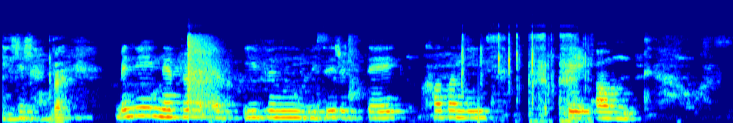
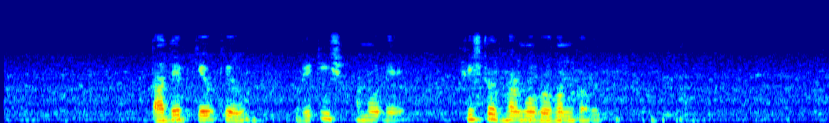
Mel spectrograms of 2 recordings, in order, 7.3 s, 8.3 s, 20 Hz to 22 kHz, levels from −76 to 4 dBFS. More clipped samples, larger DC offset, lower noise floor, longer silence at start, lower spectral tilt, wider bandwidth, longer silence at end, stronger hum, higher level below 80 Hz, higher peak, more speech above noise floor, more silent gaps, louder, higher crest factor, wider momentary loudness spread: neither; neither; about the same, -48 dBFS vs -48 dBFS; second, 0 s vs 1.5 s; second, -4.5 dB/octave vs -8 dB/octave; first, 10 kHz vs 7.2 kHz; second, 0.25 s vs 1.4 s; neither; about the same, -60 dBFS vs -58 dBFS; about the same, -2 dBFS vs -4 dBFS; about the same, 26 dB vs 27 dB; neither; about the same, -22 LUFS vs -23 LUFS; about the same, 22 dB vs 22 dB; second, 16 LU vs 25 LU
